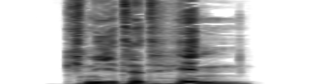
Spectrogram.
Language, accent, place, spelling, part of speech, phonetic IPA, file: German, Germany, Berlin, knietet hin, verb, [ˌkniːtət ˈhɪn], De-knietet hin.ogg
- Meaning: inflection of hinknien: 1. second-person plural preterite 2. second-person plural subjunctive II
